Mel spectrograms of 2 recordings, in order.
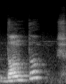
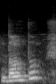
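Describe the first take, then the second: First: A short gap separates the two parts. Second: A short gap separates the two parts.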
